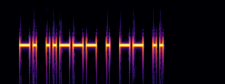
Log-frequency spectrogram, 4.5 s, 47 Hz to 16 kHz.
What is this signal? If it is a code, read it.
Morse code, heard as a keyed tone, about 18 wpm, 700 Hz. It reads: N2EMI
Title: Speed Racing - USA Call Signs 15wpm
